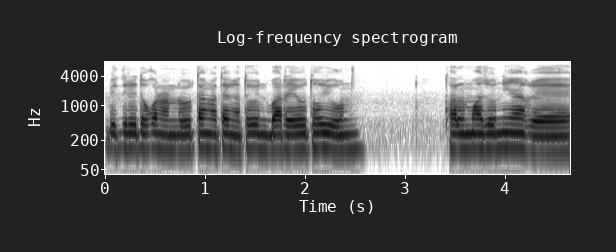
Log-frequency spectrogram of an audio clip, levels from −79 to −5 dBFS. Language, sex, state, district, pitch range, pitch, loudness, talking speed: Chakma, male, Tripura, Dhalai, 130-135 Hz, 135 Hz, -14 LUFS, 130 wpm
